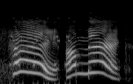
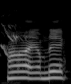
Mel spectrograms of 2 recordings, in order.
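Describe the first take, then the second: First: It is said loudly. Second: It is said quietly.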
